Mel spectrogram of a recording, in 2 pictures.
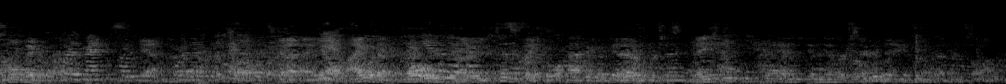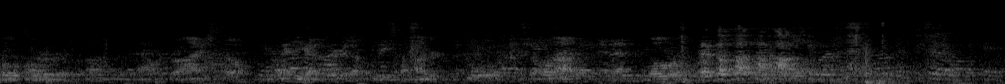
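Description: A man talks nearby in a calm voice.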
